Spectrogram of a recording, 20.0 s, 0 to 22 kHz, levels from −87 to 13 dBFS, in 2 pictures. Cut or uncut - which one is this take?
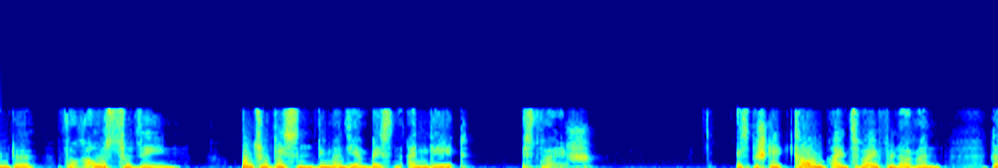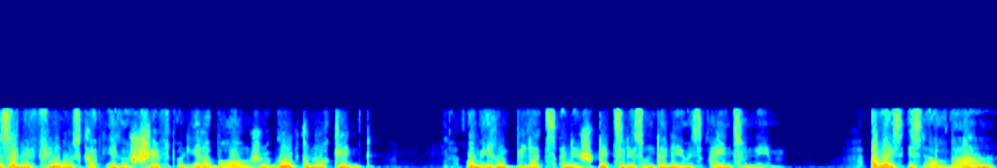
uncut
